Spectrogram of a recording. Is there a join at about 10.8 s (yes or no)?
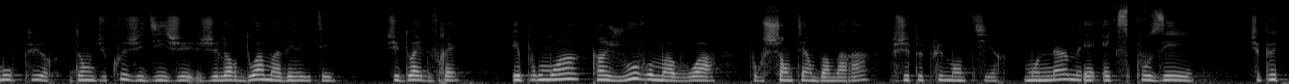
yes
